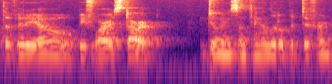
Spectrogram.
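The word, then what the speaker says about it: doy: the word to give in Spanish is good I give is DOI so it's like boy ending oh why DOI DOI good I give it good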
